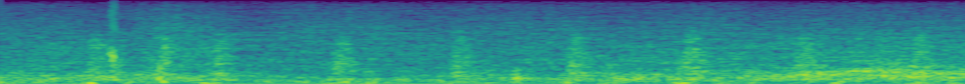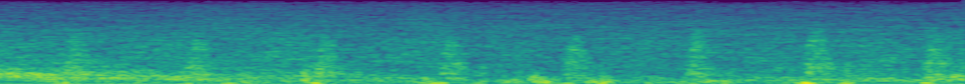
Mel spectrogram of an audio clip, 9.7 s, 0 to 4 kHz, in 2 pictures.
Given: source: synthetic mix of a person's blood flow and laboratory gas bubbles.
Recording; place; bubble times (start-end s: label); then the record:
Doppler ultrasound of blood flow; subclavian vein
0.52-0.66 s: bubbles
0.78-0.89 s: bubbles
From the record:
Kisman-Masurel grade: 213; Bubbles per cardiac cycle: several, 3 to 8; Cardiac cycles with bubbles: 1 to 10%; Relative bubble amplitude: loud (0.450 to 0.775); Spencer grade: 1 (occasional bubble signal discernible with the cardiac motion signal, with majority of cardiac periods free of bubbles); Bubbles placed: anywhere in the cardiac cycle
